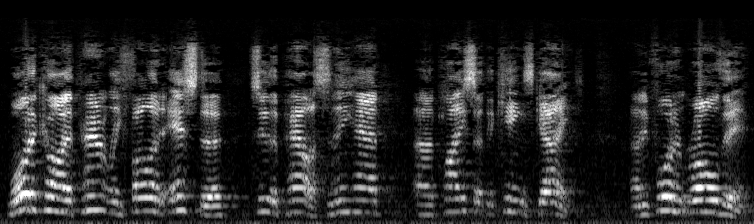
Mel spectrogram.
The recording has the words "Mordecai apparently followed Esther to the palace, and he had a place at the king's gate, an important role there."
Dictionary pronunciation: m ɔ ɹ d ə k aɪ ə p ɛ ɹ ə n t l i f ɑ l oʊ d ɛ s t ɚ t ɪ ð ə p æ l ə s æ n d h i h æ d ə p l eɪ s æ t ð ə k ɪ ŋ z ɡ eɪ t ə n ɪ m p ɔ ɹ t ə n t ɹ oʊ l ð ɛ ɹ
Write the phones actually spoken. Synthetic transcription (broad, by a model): m ɔ ɹ d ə k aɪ ə p ɛ ɹ ə n t l i f ɑ l oʊ d ɛ s t ɚ t ɪ ð ə p æ l ə s n i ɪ d ə p l eɪ s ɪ t ð ə k ɪ ŋ z ɡ eɪ t ə n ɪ m p ɔ ɹ t n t ɹ oʊ l ð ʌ ɹ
